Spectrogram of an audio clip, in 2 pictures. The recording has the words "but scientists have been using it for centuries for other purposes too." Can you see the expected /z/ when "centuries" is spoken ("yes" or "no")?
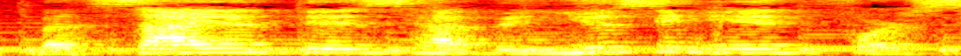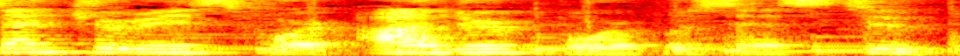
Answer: no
